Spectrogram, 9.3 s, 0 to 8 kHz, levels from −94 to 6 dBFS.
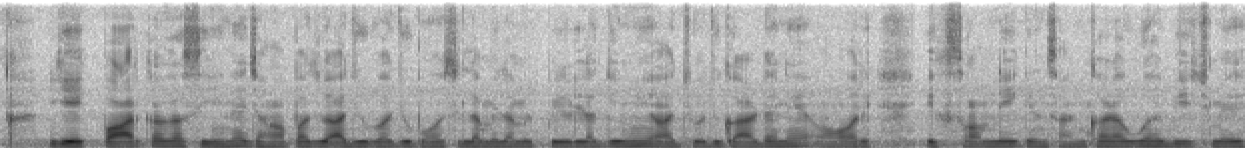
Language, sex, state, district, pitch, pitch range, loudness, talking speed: Hindi, male, Madhya Pradesh, Katni, 125 Hz, 120-125 Hz, -21 LUFS, 185 wpm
